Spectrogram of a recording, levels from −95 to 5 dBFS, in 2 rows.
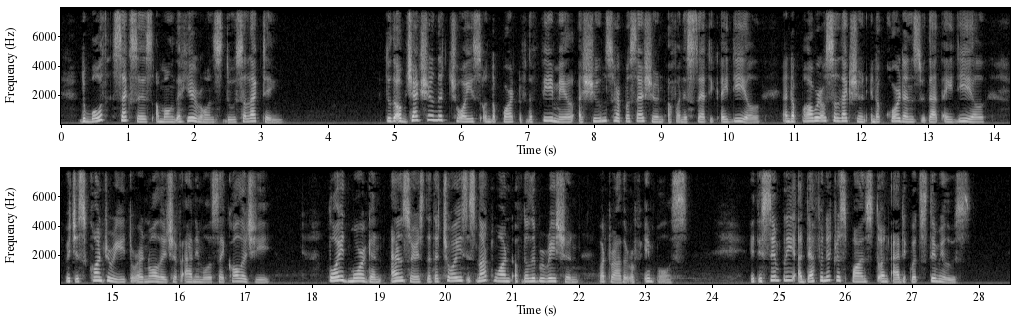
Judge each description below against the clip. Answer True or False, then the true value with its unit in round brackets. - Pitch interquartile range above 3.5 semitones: True (4.7 semitones)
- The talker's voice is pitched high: True (205 Hz)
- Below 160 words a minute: True (150 wpm)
